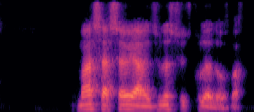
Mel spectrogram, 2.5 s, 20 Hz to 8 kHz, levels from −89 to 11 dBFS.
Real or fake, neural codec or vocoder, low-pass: fake; codec, 24 kHz, 0.5 kbps, DualCodec; 7.2 kHz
